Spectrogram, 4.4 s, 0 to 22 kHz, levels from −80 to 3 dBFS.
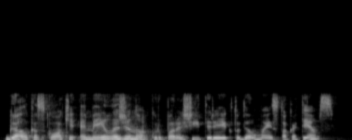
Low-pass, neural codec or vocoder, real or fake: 7.2 kHz; none; real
